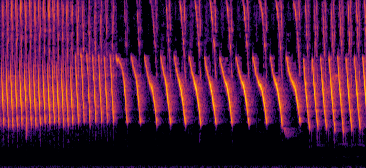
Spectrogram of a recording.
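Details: Loud canary song used as a lure to make other canaries sing: a quick high trill gives way to a steady chain of downward-slurred whistles repeated about four times a second.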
